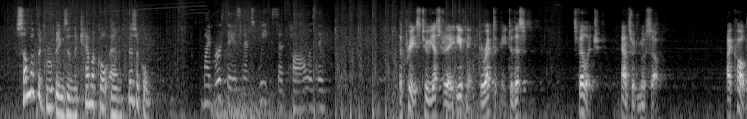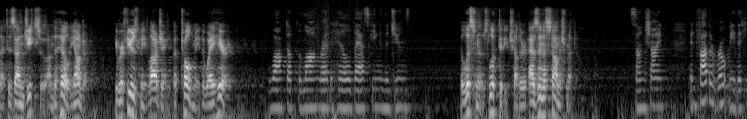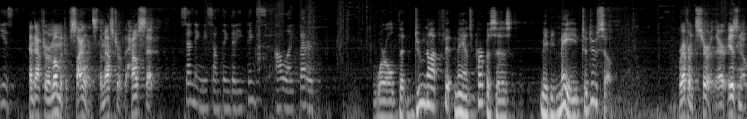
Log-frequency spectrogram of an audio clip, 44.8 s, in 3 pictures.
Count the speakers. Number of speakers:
three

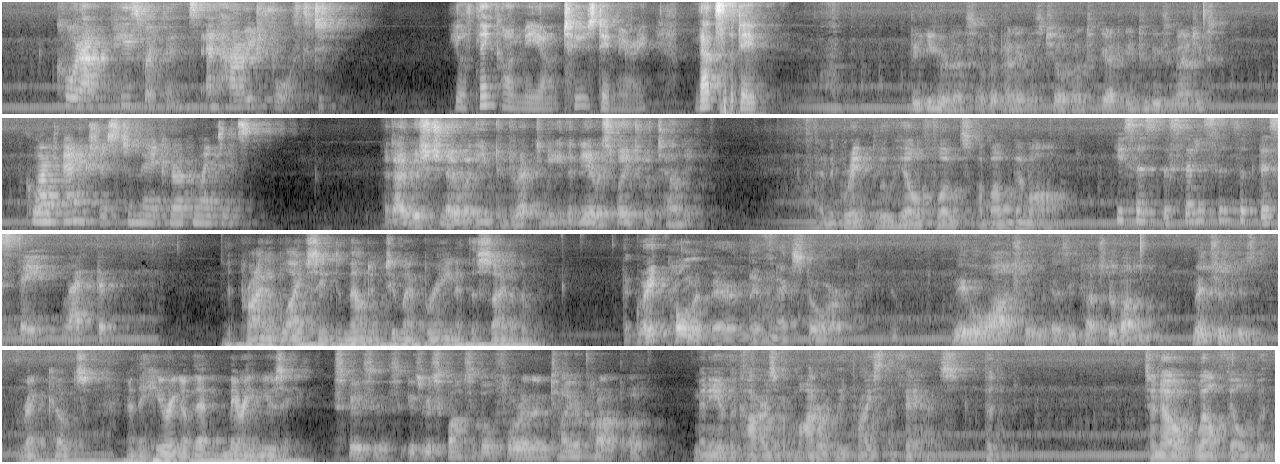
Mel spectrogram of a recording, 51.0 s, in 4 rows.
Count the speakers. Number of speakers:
ten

